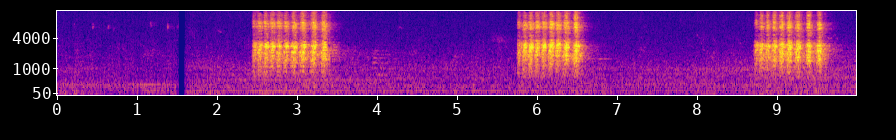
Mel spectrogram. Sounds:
magpie calling

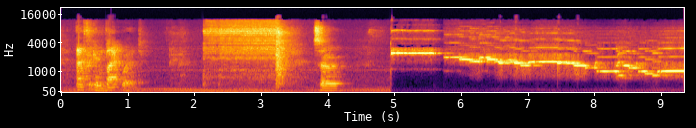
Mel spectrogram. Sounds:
Musical instrument, Speech, Music

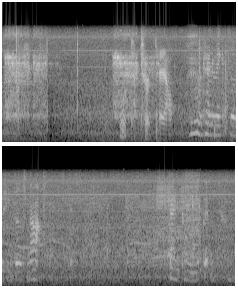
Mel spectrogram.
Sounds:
Speech

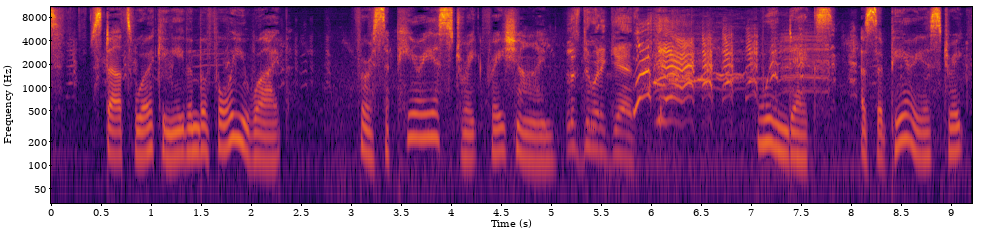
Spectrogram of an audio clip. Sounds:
Speech

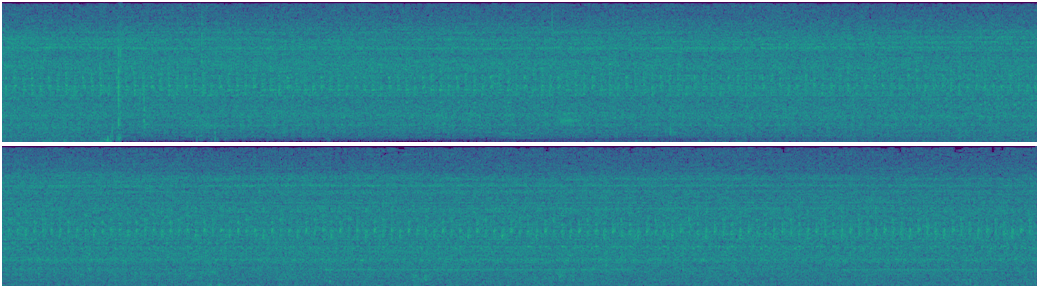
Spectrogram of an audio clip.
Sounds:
horse clip-clop

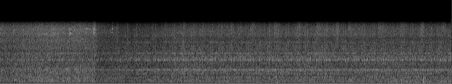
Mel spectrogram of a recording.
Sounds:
Vehicle

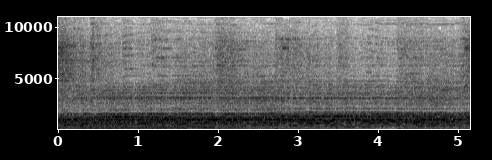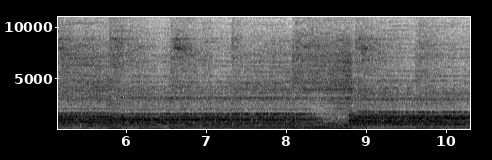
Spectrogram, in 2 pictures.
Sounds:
Choir, Music

